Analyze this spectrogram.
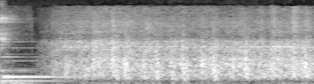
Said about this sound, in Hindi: train की खिड़कियों पर अंधेरा चिपका हुआ था धड़धड़ाते डिब्बों में सन्नाटा पसरा था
